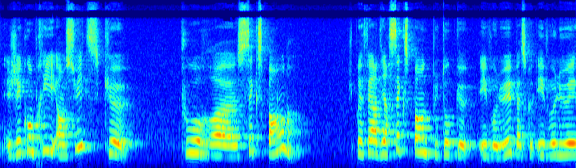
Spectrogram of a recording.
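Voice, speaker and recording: A woman spiritual vlogger talking fast and animatedly to camera in a casual, rebellious way, with a high-pitched voice. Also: a little mellow, reverberant.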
